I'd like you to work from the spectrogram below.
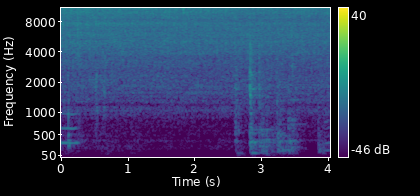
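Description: Chopped carrot sizzles in a hot frying pan, a steady loud hiss throughout, with a few scraping stirs of a spoon near the end.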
